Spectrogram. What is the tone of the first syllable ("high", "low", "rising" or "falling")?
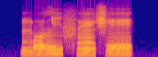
low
